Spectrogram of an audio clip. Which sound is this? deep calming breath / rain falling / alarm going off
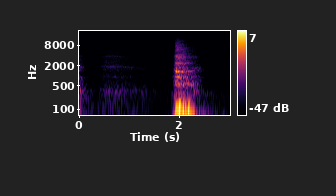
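deep calming breath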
